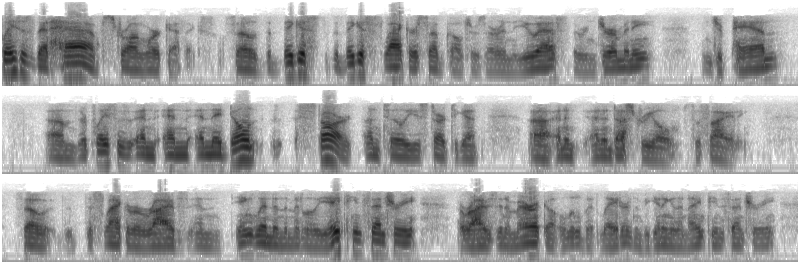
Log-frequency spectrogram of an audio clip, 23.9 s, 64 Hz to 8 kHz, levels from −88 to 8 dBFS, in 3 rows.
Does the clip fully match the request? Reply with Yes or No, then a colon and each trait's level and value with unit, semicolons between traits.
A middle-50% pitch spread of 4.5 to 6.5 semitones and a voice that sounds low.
No: average, 3.0 semitones; very low, 90 Hz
